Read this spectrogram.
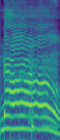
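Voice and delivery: high, drawn-out mock yell; imitated long-distance no. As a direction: holler a refusal across the yard. Imitates yelled refusal from dock.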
